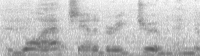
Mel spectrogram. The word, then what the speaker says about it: Reiher: Yeah, we changed it back from 1980, and it sounds better, it sounds proper. Reiher. We used to get Riga, Rogga, or you No know, one could spell it. no one knew how to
